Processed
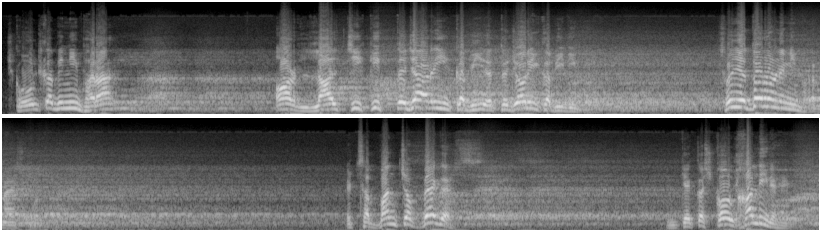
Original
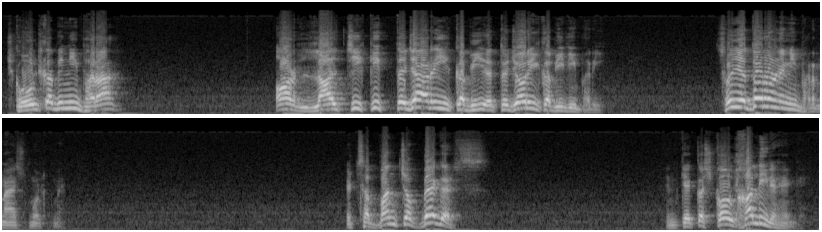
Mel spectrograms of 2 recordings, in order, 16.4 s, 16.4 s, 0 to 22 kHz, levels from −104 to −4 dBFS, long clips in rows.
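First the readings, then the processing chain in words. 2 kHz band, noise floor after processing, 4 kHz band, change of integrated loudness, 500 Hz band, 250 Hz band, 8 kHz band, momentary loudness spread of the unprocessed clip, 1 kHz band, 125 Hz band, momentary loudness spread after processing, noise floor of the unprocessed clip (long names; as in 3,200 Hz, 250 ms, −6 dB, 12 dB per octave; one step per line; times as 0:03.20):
+7.5 dB, −46 dBFS, +7.5 dB, +6.0 dB, +7.0 dB, +7.0 dB, +8.0 dB, 14 LU, +7.5 dB, +7.0 dB, 19 LU, −70 dBFS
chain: stylus tracing distortion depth 0.033 ms
automatic gain control gain up to 7 dB
feedback delay with all-pass diffusion 619 ms, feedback 70%, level −12.5 dB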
